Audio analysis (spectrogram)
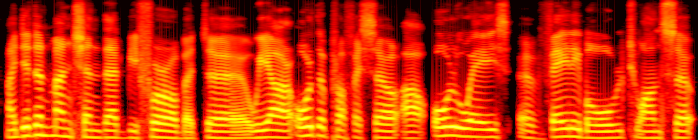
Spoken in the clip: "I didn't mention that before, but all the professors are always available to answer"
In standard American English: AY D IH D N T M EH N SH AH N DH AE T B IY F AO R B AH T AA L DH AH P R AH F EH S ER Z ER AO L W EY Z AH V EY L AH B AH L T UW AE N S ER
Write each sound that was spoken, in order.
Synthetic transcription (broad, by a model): AY D IH D N T M EH N SH AH N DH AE T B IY F AO R B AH T AA L DH AH P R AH F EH S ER ER AO L W EY Z AH V EY L AH B AH L T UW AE N S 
